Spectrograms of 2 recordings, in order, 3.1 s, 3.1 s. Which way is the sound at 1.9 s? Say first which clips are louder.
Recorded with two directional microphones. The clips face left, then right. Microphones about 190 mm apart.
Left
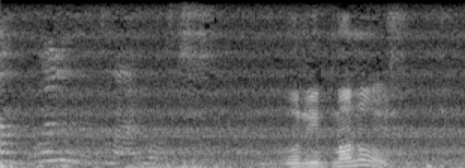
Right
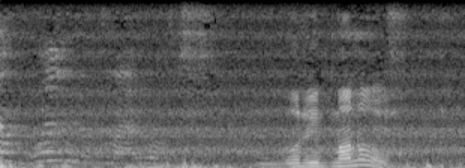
Left 2 dB; 15° left (ahead or behind).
